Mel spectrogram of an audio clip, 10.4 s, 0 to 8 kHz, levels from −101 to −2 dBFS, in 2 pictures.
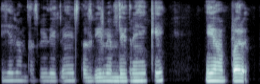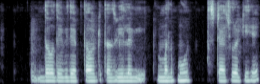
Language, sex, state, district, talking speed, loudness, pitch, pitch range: Hindi, male, Uttar Pradesh, Jyotiba Phule Nagar, 160 wpm, -20 LUFS, 130 Hz, 130-135 Hz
